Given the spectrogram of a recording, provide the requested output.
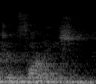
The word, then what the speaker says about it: conformation: Your destination may be heaven, but your destiny is confirmation. – Amen. – Not confirm, conformation.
